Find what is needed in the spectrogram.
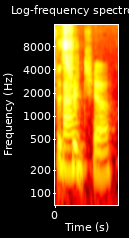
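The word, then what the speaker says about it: Featherstonehaugh: Or like Fanshawe, the world's most irritating surname, which is spelt Featherstone Hall. And it's not pronounced that. It's pronounced Fanshawe.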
